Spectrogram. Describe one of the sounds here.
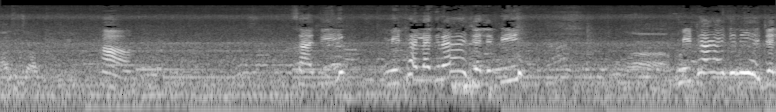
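A small child squeals and babbles close by.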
